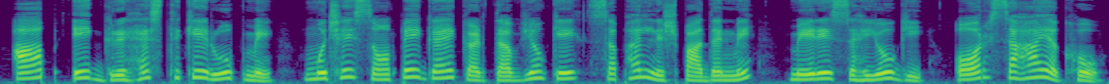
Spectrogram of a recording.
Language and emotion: Hindi, neutral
